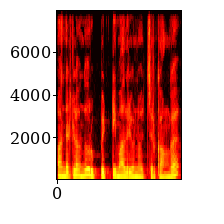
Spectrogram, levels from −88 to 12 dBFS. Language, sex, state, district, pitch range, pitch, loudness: Tamil, female, Karnataka, Bangalore, 195-225 Hz, 210 Hz, -16 LUFS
